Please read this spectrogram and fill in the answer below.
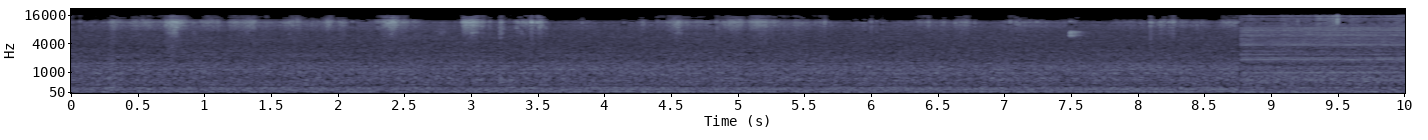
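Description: Light rustling of dry barley stalks as a bundle is handled and tied with thread, over a steady low background hum. The background changes abruptly near the end.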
